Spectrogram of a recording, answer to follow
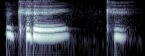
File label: Response, 1 child, 3 yrs.; Okay Kay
